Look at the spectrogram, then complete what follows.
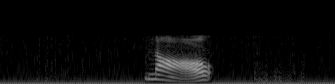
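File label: "lao", Chinese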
